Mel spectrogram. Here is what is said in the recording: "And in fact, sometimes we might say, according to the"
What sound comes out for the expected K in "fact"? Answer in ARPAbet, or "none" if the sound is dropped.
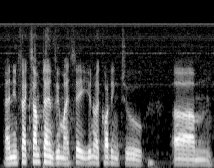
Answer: K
